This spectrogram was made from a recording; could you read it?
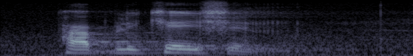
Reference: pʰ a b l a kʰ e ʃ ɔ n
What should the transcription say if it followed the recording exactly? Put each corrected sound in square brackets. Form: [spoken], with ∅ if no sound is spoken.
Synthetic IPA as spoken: pʰ a b l [i] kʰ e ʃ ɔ n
